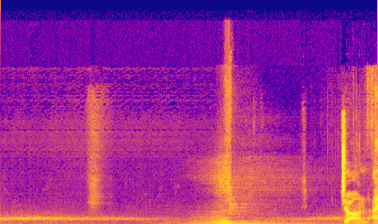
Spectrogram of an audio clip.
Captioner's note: wind howling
